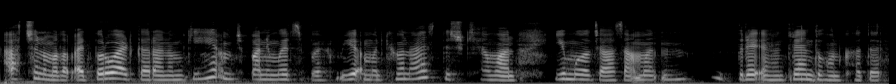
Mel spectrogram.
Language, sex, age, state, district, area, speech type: Kashmiri, female, 18-30, Jammu and Kashmir, Kupwara, urban, spontaneous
